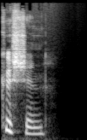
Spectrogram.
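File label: "cushion", British English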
